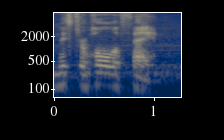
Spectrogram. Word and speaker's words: MrHoffame: in January and February I pronounced your nickname I'm totally wrong and feel it very much shamed actually if you don't remember it's I think it's for the better but you can go back to my first videos also but I'm very sorry for uh saying your name wrong and now I'm it is Mr Hall of Fame that is the real deal so far I'm very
